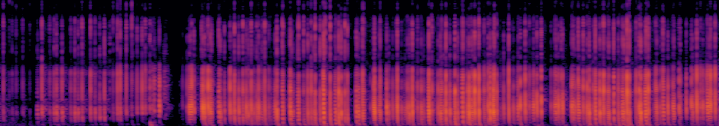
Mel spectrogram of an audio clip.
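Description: Long green nails tap rapidly on a sparkly glitter phone case with a rose-gold rim, a hollow shell of hard plastic. The taps are quick, dry and clicky with no ring, falling into a dense, steady patter after a brief pause near the start.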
